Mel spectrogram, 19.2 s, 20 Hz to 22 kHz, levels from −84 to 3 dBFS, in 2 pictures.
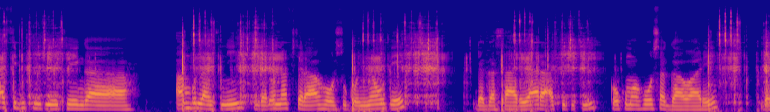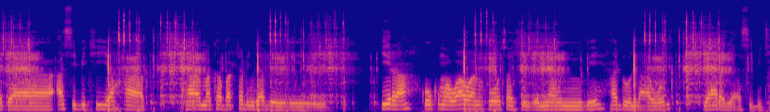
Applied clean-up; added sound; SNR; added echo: neural mask model RNNoise.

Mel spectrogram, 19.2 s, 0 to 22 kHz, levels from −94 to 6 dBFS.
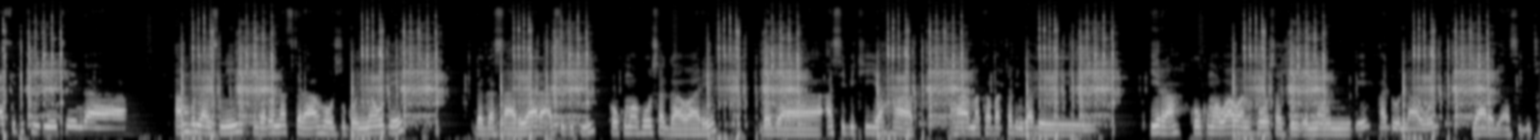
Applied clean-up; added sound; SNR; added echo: classical method spectral subtraction.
